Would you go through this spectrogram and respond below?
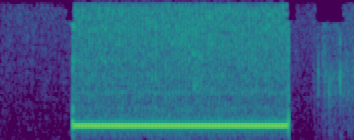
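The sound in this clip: A telephone ringback tone sounds as an automated phone line transfers a call to an operator: one loud, steady, unbroken beep lasting over a second and a half, then near silence with faint rustling.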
